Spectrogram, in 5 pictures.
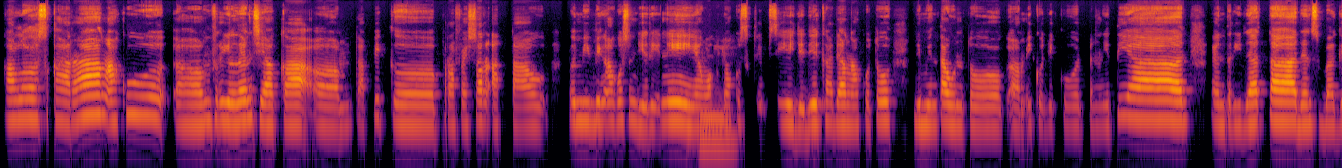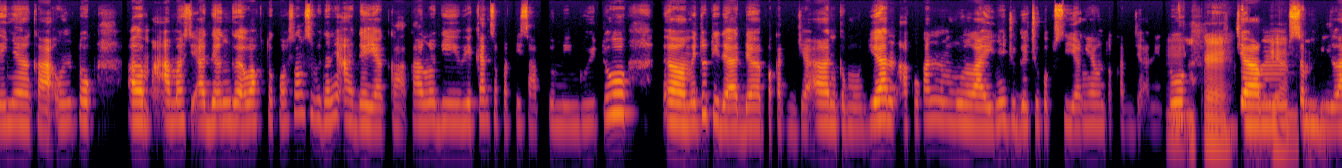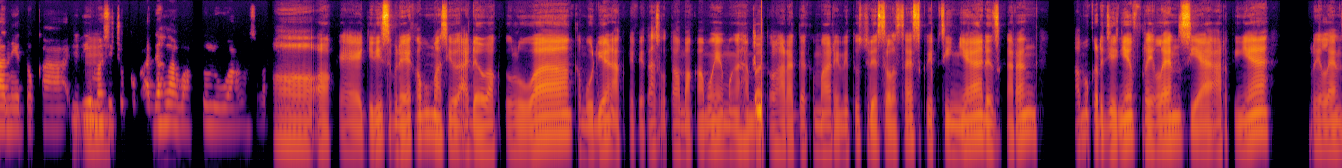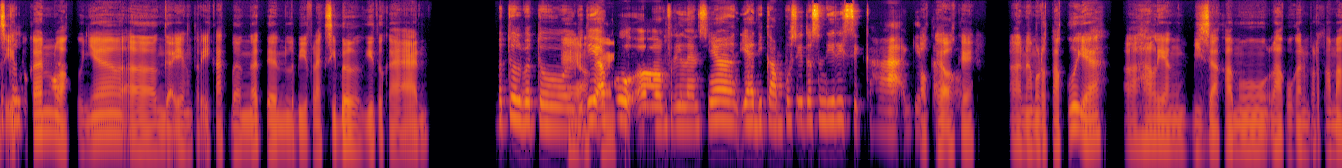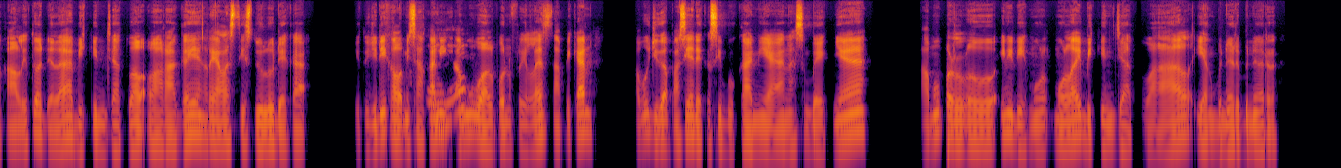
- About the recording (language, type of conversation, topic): Indonesian, advice, Apa saja yang membuat Anda kesulitan memulai rutinitas olahraga?
- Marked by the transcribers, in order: in English: "freelance"; tapping; in English: "entry data"; in English: "di-weekend"; other background noise; in English: "freelance"; in English: "freelance"; in English: "freelance-nya"; in English: "freelance"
